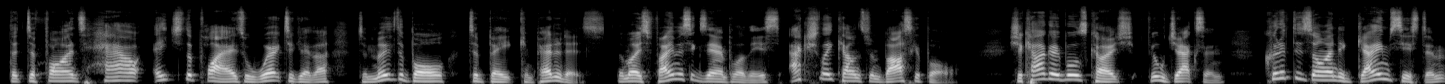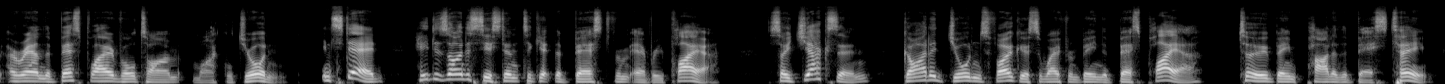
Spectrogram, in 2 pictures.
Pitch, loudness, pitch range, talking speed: 150 Hz, -17 LUFS, 125-180 Hz, 160 wpm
